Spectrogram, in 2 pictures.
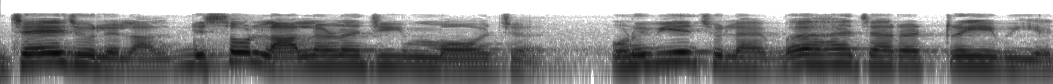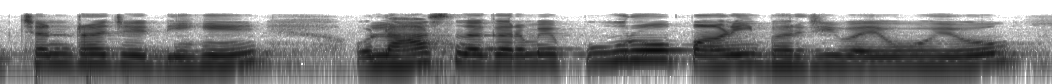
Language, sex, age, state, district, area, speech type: Sindhi, female, 45-60, Maharashtra, Akola, urban, spontaneous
